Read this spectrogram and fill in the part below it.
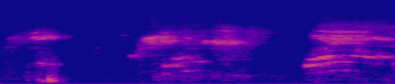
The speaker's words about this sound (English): I also have a loud cat.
